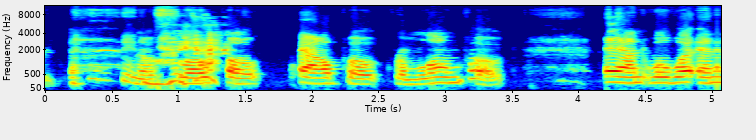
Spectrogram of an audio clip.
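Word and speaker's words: Lompoc: They shoot the missiles off and uh the town in there is Lom Poke, but people always pronounce it wrong because it looks like Lom Pac and I'll hear it in movies and I'll hear it on the news or something.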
